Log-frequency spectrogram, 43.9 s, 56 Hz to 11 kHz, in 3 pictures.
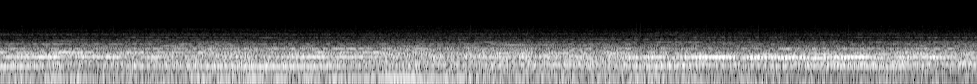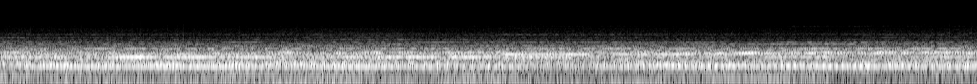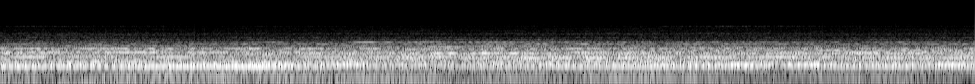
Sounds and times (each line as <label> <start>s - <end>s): slowly evolving dreamy ambient drone pad 0.0s - 43.9s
